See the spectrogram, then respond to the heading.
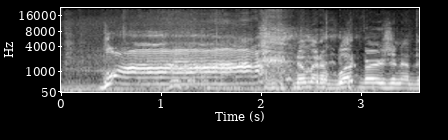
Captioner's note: yelling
